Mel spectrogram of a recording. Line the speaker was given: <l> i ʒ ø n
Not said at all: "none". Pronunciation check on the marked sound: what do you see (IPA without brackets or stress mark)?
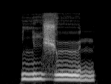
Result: l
